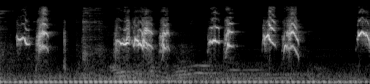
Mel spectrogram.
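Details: Young wild long-tailed shrike calling a rival with sharp, scratchy chips and brief whistled notes, repeated at uneven intervals over a soft low hum.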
